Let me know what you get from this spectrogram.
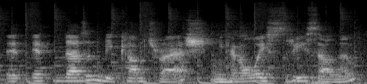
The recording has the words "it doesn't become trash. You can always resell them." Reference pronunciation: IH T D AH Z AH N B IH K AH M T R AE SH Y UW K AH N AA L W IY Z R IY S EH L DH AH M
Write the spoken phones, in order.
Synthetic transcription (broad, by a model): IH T D AH Z AH N B IH K AH M T R AE SH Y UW K AH N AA L W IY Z R IY S EH L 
